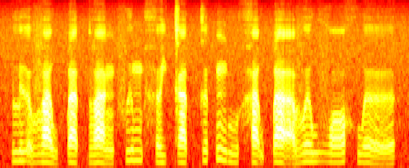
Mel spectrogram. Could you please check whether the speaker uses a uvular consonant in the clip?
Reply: no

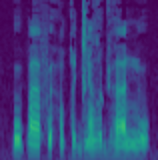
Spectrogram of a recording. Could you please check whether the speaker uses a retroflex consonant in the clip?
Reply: yes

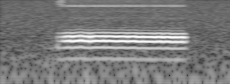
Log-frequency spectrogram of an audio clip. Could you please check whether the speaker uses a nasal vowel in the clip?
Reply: no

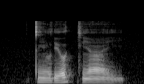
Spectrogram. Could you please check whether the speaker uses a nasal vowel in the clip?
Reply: yes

